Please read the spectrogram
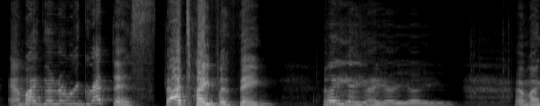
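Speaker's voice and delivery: high, loud, fretful worry; anxious inner voice. Pretend. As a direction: wail the worry dramatically. Acting out anxious inner thought.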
